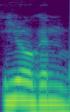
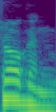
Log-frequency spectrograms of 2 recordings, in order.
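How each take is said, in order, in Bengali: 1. শব্দটা 'y' ধ্বনি দিয়ে শুরু হয়। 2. শব্দটা ইংরেজির 'j' ধ্বনি দিয়ে শুরু হয়। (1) "এটা ইয়োগেন বলে না" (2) "তারা এটাও ইংলিশের মতোই বলে, তারা জগেন বলে"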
